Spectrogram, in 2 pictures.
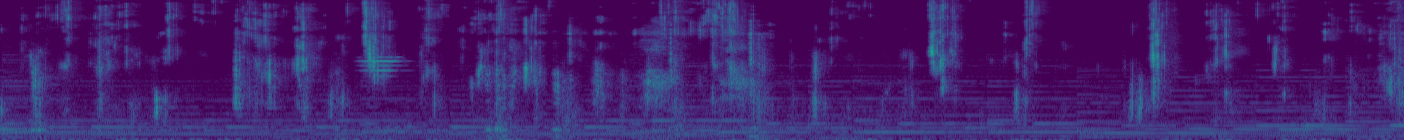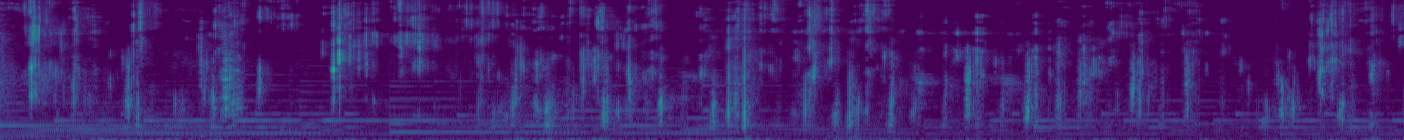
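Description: Close-miked chewing and mouth sounds of a man eating mutton biryani by hand: many short, irregular wet clicks and smacks as he chews. Soft background music with sustained tones plays underneath.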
